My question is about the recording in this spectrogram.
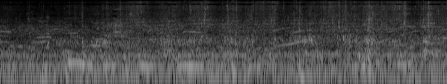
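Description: Lake water splashing and sloshing around a swimmer's arm strokes close to the microphone, with many small splashes, over a steady low hum and people's voices in the background.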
